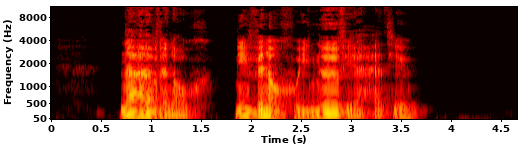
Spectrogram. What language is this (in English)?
Cornish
